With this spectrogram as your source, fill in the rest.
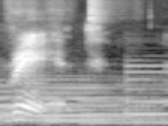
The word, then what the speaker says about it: read: regular we have read we have readed so the pronunciation change red we have play played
